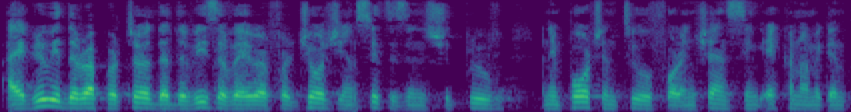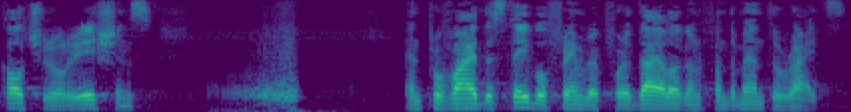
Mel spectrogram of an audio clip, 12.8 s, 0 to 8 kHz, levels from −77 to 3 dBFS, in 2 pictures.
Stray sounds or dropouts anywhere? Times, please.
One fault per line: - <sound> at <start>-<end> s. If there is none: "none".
- squeak at 7.9-9.1 s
